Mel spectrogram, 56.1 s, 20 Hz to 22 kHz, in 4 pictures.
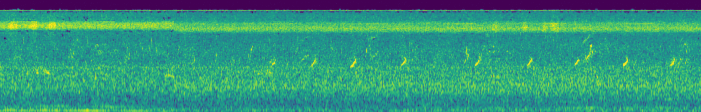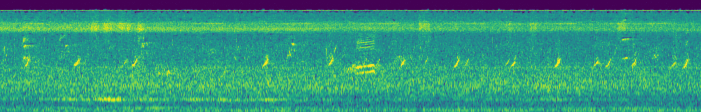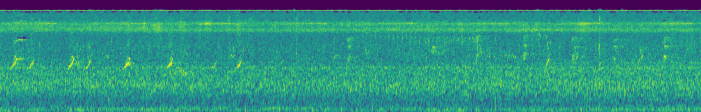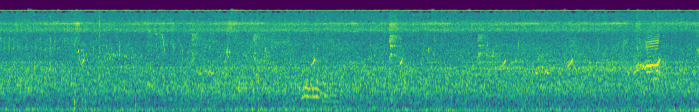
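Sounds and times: outdoor background noise: 0:00.0 - 0:56.0.

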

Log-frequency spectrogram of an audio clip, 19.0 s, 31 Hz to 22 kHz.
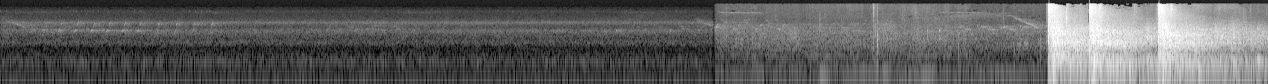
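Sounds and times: shotgun blasts echoing: 0:15.7 - 0:19.0.

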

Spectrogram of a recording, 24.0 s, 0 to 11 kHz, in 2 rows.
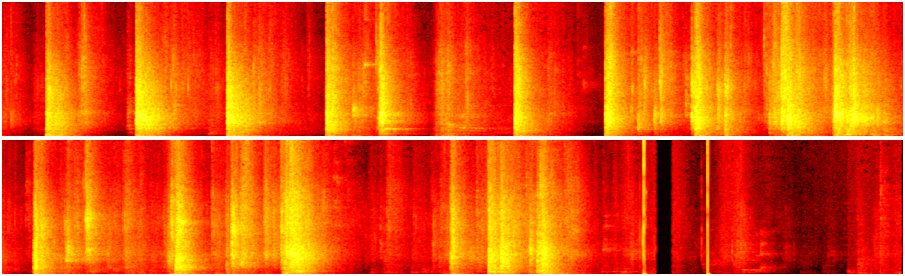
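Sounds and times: wallboard smashing blows and cracks: 0:00.0 - 0:16.8, 0:17.8 - 0:20.0.

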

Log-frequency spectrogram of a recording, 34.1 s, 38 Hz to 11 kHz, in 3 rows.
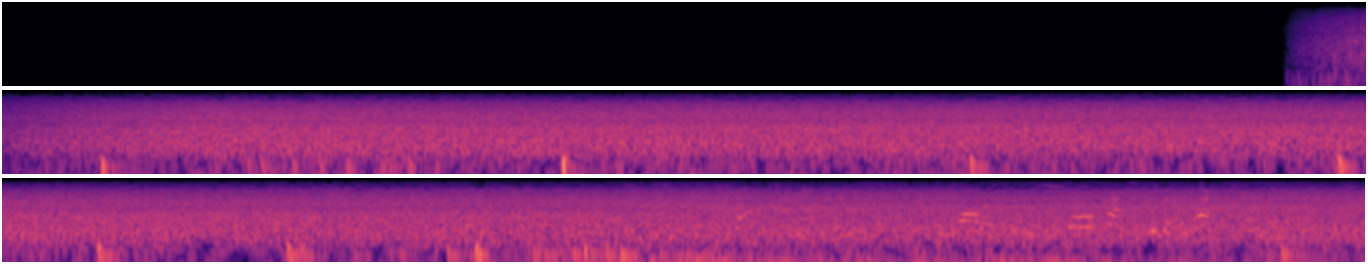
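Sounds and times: waterfall rushing: 0:10.8 - 0:34.0
low thumps: 0:11.9 - 0:17.6, 0:18.8 - 0:21.0, 0:22.4 - 0:24.3, 0:25.0 - 0:34.0.

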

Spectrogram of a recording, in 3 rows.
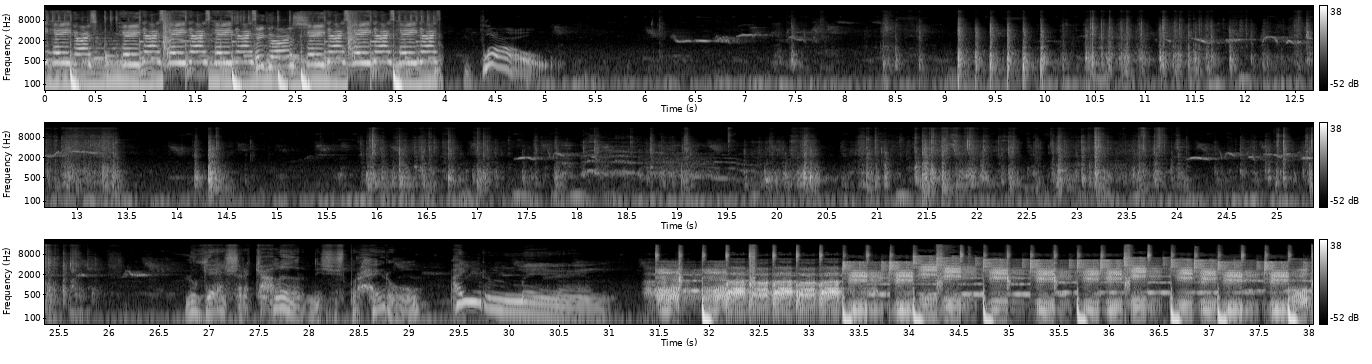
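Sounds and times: birds calling: 0:02.4 - 0:38.0
plastic packaging crackling: 0:10.0 - 0:13.6, 0:15.8 - 0:26.2.

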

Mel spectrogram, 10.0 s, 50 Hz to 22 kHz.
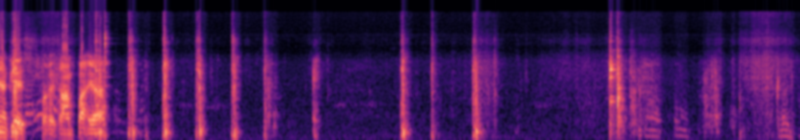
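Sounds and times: axe chopping fruit: 0:01.1 - 0:03.5, 0:05.0 - 0:06.2.

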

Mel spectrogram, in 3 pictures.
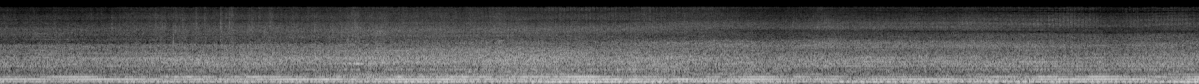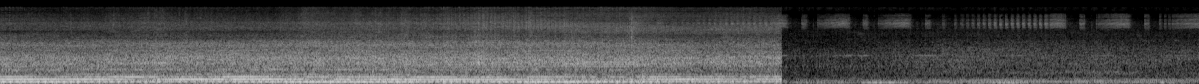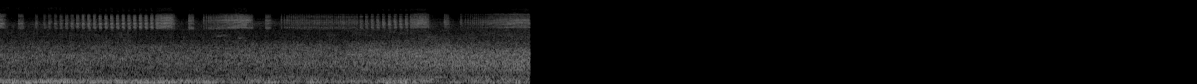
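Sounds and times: ride-on mower engine hum: 0:00.0 - 0:29.3
faint high chirps: 0:19.8 - 0:29.3.

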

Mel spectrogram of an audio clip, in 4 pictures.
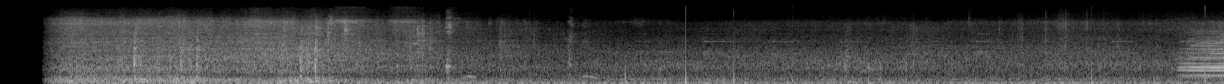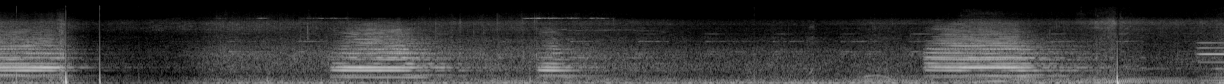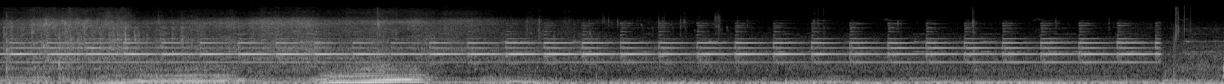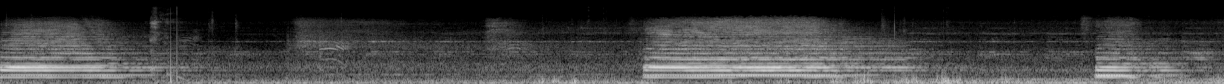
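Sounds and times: train rumble: 0:00.4 - 0:48.9
crossing warning bell ringing: 0:05.6 - 0:13.7, 0:14.4 - 0:48.9
locomotive air horn blasts: 0:11.8 - 0:13.4, 0:15.5 - 0:18.3, 0:21.5 - 0:23.4, 0:24.5 - 0:29.3, 0:36.7 - 0:38.8, 0:43.1 - 0:46.0, 0:47.6 - 0:48.9.

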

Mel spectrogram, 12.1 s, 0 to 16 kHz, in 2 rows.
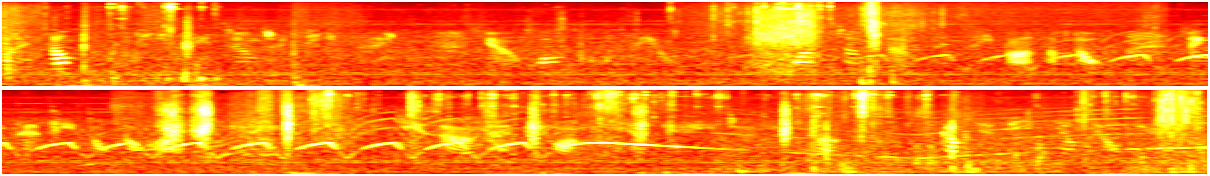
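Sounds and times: siren yelping: 0:03.9 - 0:12.0.

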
